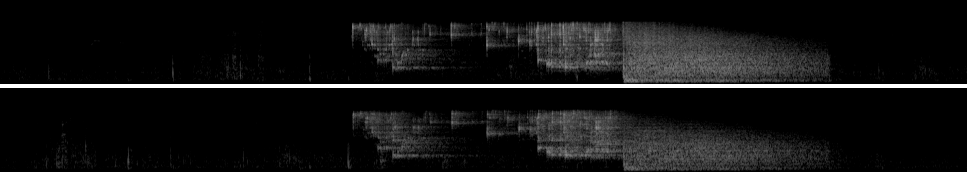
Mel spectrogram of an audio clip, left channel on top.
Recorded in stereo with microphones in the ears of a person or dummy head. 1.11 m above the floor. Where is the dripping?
55° left (ahead or behind), 2 m.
